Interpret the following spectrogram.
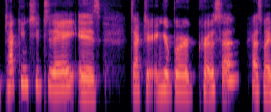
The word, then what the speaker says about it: Ingeborg Kroese: Ingerberg Crosa. How's my pronunciation?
